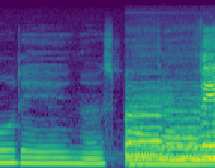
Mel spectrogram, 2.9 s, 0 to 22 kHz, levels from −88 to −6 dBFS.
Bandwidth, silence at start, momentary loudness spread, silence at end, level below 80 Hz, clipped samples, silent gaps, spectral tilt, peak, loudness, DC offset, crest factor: 17 kHz; 0 s; 9 LU; 0 s; -54 dBFS; under 0.1%; none; -6 dB/octave; 0 dBFS; -18 LUFS; under 0.1%; 16 dB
